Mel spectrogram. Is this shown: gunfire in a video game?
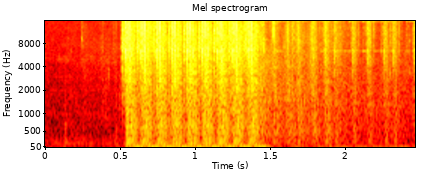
yes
